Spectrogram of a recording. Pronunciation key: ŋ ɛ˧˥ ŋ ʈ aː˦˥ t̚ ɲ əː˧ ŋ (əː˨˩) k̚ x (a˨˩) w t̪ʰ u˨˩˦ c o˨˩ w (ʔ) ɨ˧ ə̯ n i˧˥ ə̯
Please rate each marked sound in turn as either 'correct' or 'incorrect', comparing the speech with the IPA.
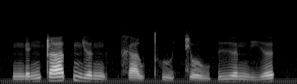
incorrect, correct, correct

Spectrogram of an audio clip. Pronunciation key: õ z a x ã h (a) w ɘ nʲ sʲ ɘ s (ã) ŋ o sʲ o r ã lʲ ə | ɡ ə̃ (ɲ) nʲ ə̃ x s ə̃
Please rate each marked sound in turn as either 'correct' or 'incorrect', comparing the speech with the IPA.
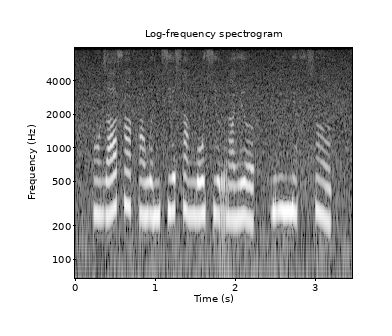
incorrect, correct, incorrect

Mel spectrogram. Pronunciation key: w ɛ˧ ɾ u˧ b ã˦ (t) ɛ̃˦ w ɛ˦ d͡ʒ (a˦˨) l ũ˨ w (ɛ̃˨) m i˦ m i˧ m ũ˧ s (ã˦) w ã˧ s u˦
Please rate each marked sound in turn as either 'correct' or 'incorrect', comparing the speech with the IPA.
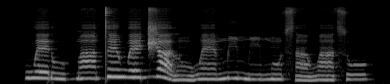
correct, correct, incorrect, incorrect

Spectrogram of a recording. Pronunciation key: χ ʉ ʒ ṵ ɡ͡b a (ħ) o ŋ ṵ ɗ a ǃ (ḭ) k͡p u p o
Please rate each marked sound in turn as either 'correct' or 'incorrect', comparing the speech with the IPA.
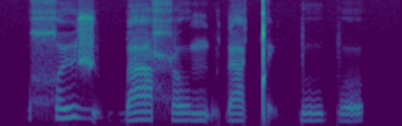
correct, incorrect

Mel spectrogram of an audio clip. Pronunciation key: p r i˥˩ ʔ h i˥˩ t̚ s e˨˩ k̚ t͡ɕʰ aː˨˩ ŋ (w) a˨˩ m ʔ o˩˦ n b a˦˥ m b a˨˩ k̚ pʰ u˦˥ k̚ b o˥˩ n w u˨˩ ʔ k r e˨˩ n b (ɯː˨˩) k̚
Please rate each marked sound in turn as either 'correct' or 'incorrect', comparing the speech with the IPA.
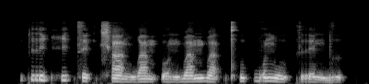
correct, incorrect

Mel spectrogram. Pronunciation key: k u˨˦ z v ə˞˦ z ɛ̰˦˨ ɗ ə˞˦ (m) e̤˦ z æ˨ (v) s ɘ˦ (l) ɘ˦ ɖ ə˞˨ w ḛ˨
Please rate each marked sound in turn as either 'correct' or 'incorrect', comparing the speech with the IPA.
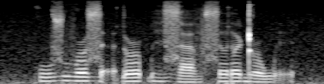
incorrect, correct, incorrect

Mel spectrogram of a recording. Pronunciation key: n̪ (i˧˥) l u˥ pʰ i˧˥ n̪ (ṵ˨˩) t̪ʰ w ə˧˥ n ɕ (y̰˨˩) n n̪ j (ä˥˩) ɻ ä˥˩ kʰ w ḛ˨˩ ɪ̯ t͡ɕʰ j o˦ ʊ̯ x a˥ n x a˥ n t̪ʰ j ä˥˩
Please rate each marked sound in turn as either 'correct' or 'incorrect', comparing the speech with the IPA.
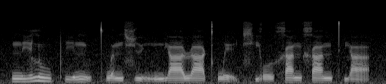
correct, correct, correct, incorrect

